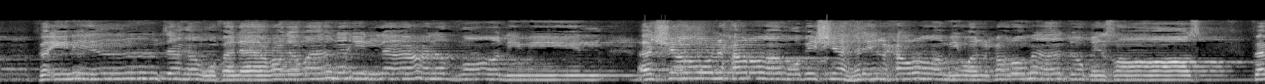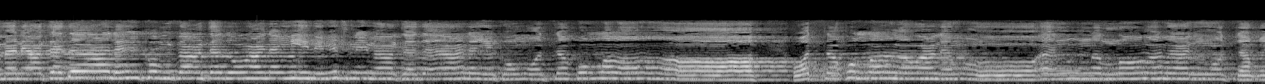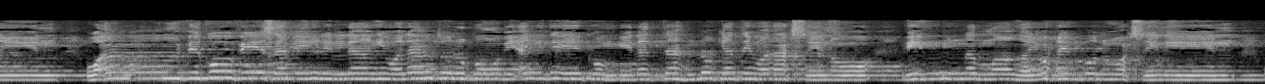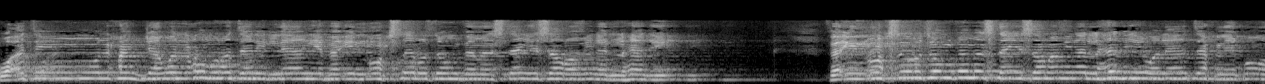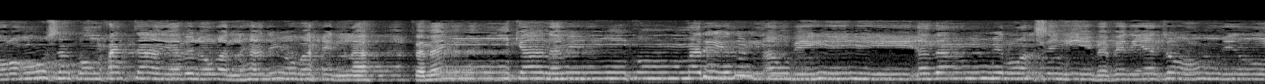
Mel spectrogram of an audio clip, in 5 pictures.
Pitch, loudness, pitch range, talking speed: 255 Hz, -15 LUFS, 235-275 Hz, 75 wpm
